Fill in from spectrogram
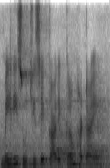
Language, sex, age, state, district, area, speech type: Hindi, female, 60+, Rajasthan, Jodhpur, urban, read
